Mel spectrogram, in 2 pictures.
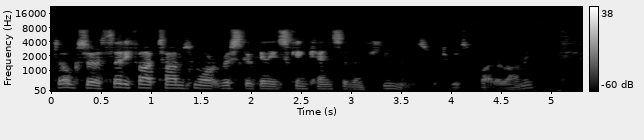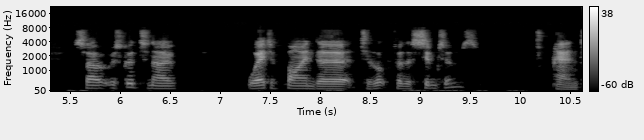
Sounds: Speech

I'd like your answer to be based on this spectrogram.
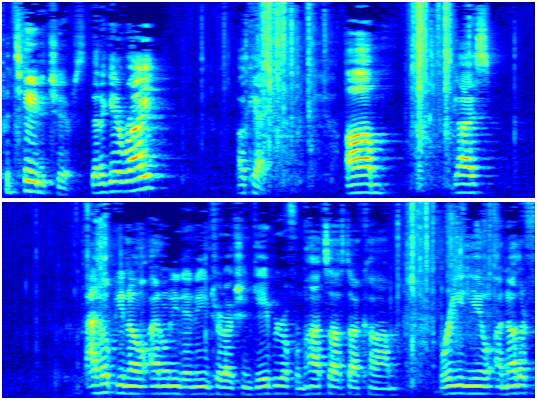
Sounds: Speech

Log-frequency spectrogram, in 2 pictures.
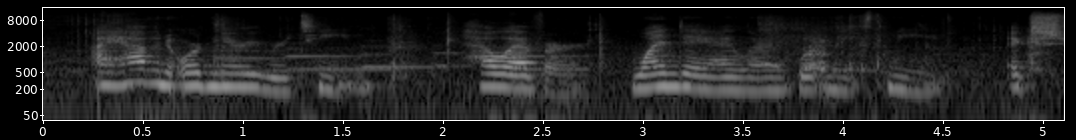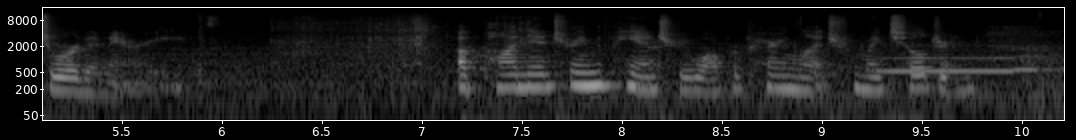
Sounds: Speech, Music

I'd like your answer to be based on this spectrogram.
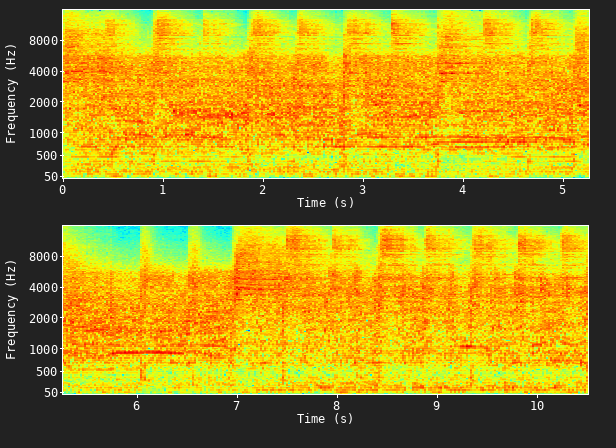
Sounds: Music

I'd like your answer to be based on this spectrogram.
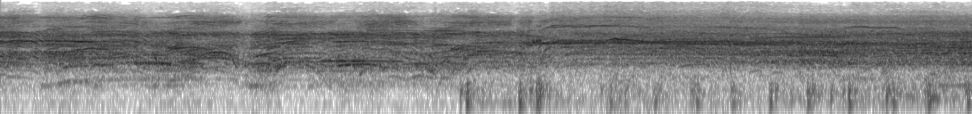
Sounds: people cheering

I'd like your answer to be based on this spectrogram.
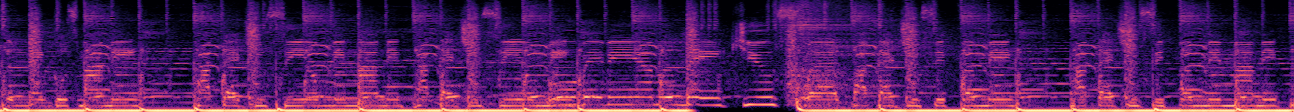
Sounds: Music of Africa

